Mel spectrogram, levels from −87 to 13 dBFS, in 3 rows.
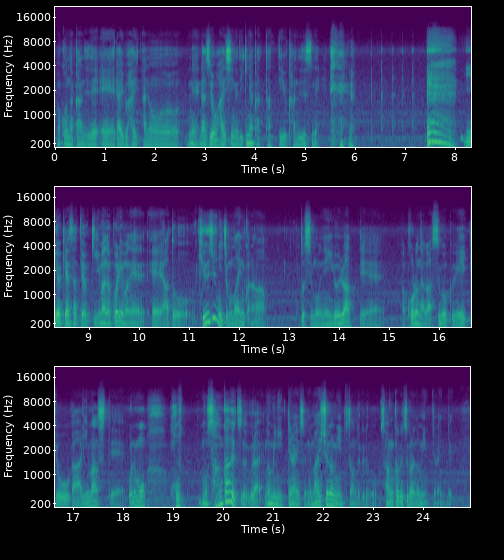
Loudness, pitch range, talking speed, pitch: -25 LUFS, 90-120 Hz, 340 characters per minute, 100 Hz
